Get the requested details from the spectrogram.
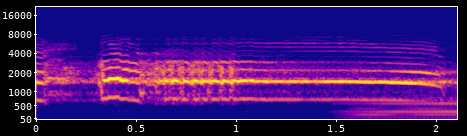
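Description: A single loud rooster crow, a long sustained cock-a-doodle-doo, rising sharply then holding a strained, harmonic-rich tone for about two seconds.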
